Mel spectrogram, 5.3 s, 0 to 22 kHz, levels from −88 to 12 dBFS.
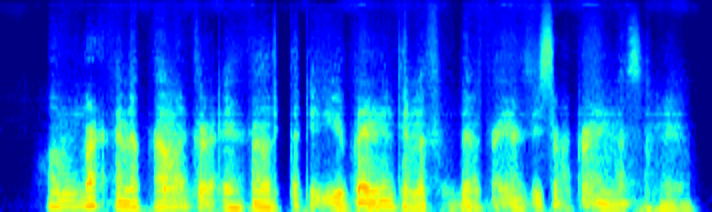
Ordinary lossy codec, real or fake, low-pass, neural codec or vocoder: none; fake; none; codec, 44.1 kHz, 0.9 kbps, DAC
